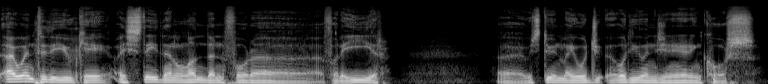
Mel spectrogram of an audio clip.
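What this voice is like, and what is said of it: Adopted Scottish accent. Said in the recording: “I don't know how I started doing this accent ... you've never lived in Scotland”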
